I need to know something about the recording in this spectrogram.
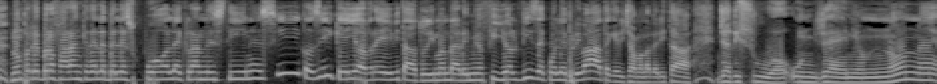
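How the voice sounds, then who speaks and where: High-voiced cynical ranting middle-aged man, played by an actor. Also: a little mellow, natural voice. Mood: sardonic, dismissive. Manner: rambling, sardonic, crude. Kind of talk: theatrical radio drama monologue.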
